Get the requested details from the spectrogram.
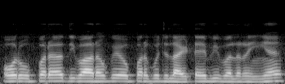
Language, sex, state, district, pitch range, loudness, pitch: Hindi, male, Chandigarh, Chandigarh, 140-145 Hz, -15 LUFS, 140 Hz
